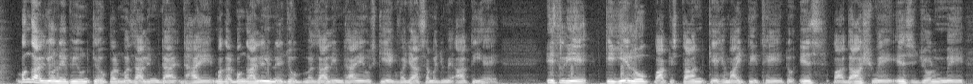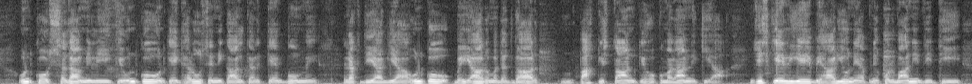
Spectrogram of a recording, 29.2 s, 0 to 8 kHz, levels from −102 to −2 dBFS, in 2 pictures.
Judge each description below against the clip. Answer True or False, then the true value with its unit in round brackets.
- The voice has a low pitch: True (125 Hz)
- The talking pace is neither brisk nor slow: True (155 wpm)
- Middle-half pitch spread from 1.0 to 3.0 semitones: False (3.4 semitones)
